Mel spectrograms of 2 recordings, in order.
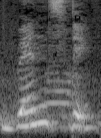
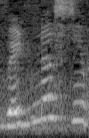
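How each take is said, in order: First: The middle 'd' is left out. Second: The middle 'd' is clearly pronounced. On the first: The speaker calls it right. "डी silent होता है" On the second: The speaker calls it wrong. "वो भी वेडनेसडे बोलती है"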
